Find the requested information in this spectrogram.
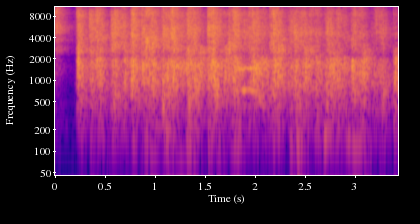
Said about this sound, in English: I'm going to have to ask you to decide who's going to win this one. Clap now if you think it's going to be Lex and Thunderbird 3.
